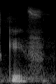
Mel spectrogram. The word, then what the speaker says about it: GIF: files actually give files the prono proper pronunciation is gif uh and the pink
